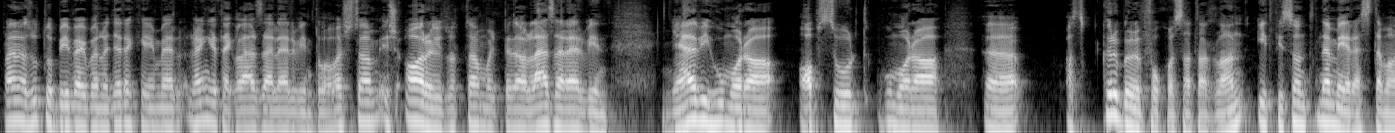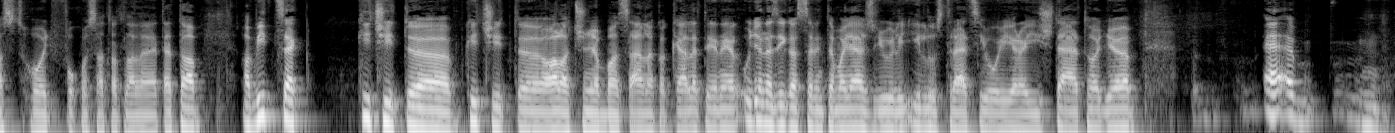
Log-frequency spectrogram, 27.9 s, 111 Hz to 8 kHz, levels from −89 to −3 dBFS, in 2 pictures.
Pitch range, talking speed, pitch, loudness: 110-135 Hz, 115 wpm, 120 Hz, -18 LUFS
